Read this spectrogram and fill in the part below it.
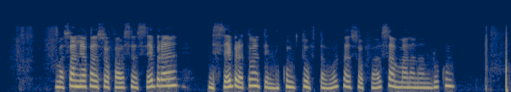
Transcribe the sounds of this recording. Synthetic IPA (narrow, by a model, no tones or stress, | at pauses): masamiafanisov̥alusinizebɾə | niz̥ebiɾət̪uand̪̥elukumit̪uvud̪̥aɦufanisov̥alusammanananilukuni̥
